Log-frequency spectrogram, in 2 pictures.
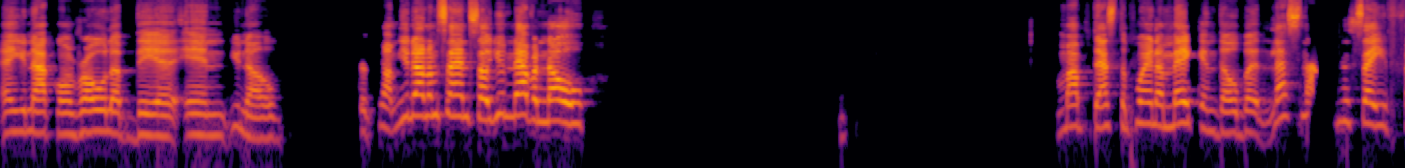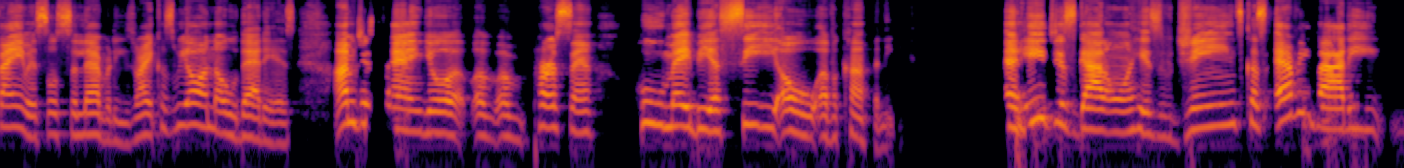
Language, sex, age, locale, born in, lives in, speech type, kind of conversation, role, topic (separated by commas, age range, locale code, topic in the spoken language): English, female, 55-59, en-US, United States, United States, conversation, podcast, host, Why do you think sports have the power to unite people from different backgrounds?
